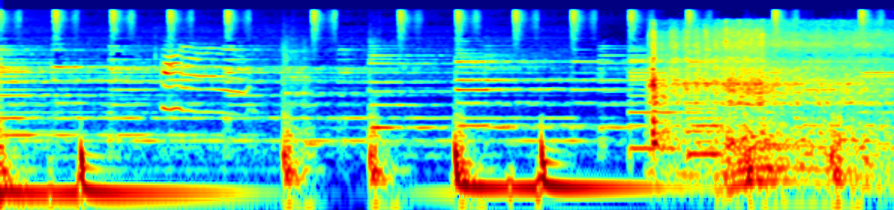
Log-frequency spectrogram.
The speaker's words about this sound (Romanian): Mașina oprește în fața blocului. Motorul toarce așteptând ca eu să cobor, la fel cum pisica mamei mele aștepta în fiecare dimineață să-i dau de mâncare.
